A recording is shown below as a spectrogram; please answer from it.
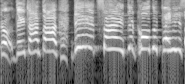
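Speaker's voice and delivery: very high, panicky mom voice; mock screaming mom. Mom calling the kid inside from police, mock screaming. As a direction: shriek a frantic warning in high pitch. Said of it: "the mom screaming through the screen window".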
